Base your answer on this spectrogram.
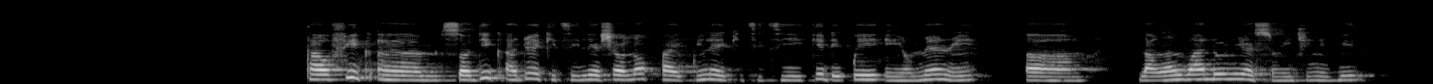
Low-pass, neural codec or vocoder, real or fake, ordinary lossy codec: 7.2 kHz; codec, 16 kHz, 16 kbps, FreqCodec, smaller model; fake; none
